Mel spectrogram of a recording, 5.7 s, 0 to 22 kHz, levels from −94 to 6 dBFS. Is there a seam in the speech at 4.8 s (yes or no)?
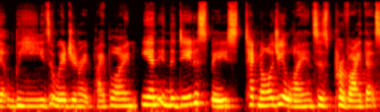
no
